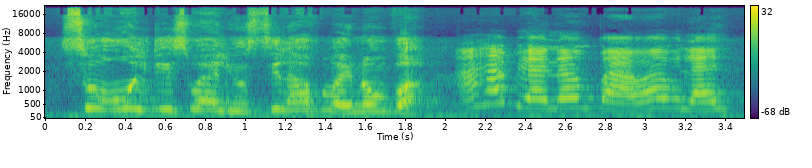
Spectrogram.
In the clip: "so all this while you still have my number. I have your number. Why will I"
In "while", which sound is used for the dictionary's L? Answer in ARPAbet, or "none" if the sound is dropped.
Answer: L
